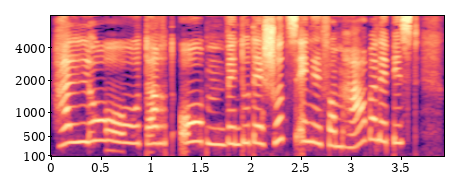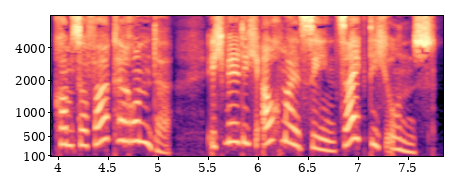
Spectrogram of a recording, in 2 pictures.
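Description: A cheeky young male animal from a children's story, as a woman reader puts him on. He speaks high and bold, with a gravelly, husky edge. The sound is close and dry. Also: very animated, moderate pace, no echo, exaggerated voice. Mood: bold, calling out. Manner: cheeky, loud-spoken.

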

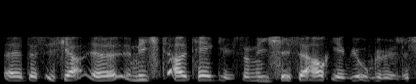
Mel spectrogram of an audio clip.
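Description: A man's voice: sits high, very animated, fairly quick, vocal fry, slightly rough, dry recording. A man calling in to a radio show, earnest and hesitant, with many fillers. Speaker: caller. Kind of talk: phone-in call. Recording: tinny dry phone line.

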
